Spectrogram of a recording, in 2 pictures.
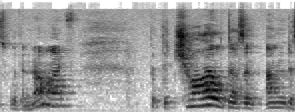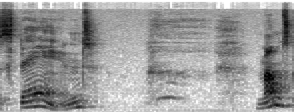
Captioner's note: laughs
